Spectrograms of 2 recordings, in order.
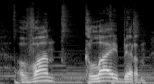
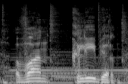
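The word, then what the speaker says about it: Van Cliburn: Победителем среди пианистов на первом международном конкурсе имени Чайковского в Москве становится американец Ван Клайберн, или наше произношение этого имени Ван Клиберн.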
